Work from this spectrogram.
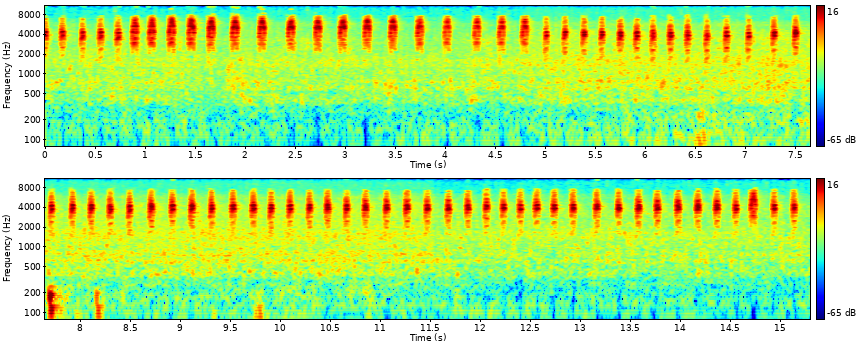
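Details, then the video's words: Golden grasshopper (belalang emas) in a long-firing 'nembak panjang' recording used as a tutor for training songbirds: sharp, high-pitched pulses repeat steadily about three times per second, evenly spaced throughout, over a faint background hiss. "Belalang Emas Nembak Panjang"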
